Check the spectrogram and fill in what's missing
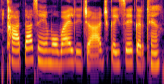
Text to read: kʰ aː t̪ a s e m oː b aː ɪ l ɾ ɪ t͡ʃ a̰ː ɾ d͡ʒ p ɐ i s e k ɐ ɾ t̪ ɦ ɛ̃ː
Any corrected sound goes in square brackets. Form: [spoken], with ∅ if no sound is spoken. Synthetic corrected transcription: kʰ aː t̪ a s e m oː b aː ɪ l ɾ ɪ t͡ʃ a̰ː ɾ d͡ʒ [k] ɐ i s e k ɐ ɾ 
